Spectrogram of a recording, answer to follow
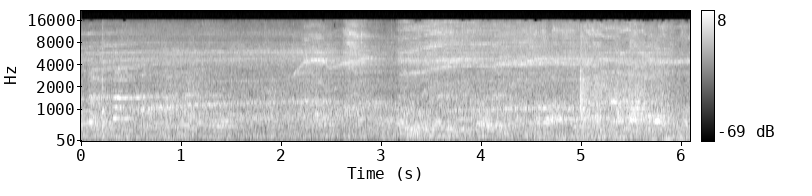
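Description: Electric 2WD RC cars running on the indoor track: a high motor whine that rises in pitch as a car accelerates, over steady running noise, with a sharp click about five seconds in.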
